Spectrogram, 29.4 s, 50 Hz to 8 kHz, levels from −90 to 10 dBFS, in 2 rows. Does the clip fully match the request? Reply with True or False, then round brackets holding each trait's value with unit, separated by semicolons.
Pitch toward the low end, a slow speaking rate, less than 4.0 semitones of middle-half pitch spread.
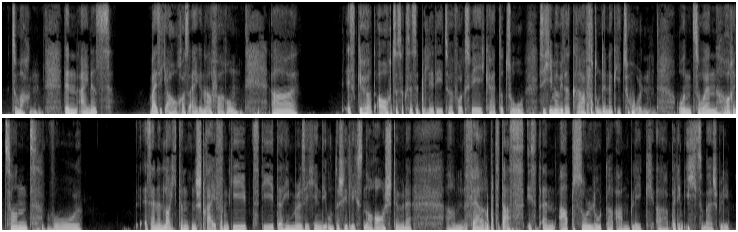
False (165 Hz; 110 wpm; 2.8 semitones)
